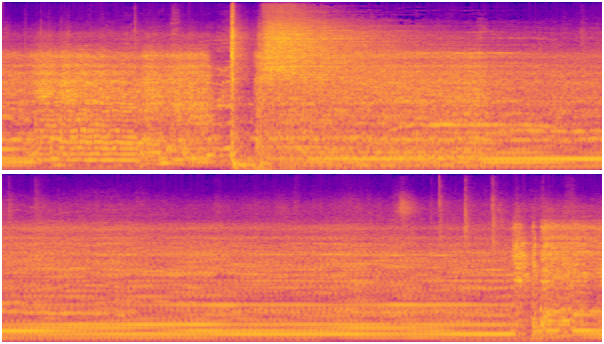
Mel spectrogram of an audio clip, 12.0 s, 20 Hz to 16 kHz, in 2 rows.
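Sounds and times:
distorted electric guitars chord: 0:00.0 - 0:09.8
cymbal crash: 0:02.6 - 0:04.2.

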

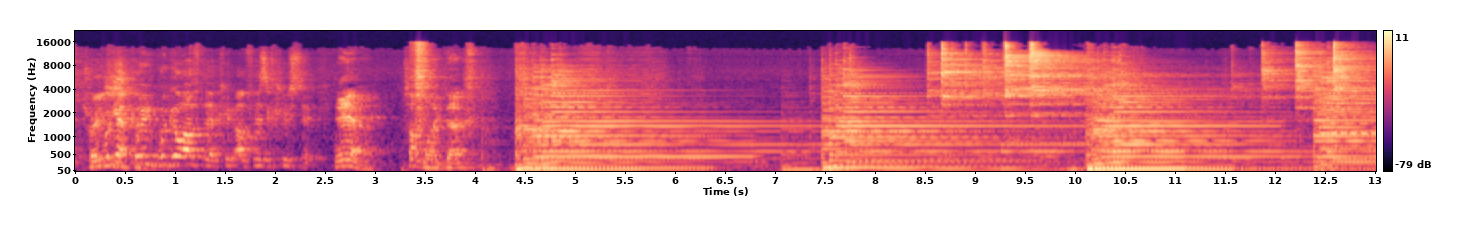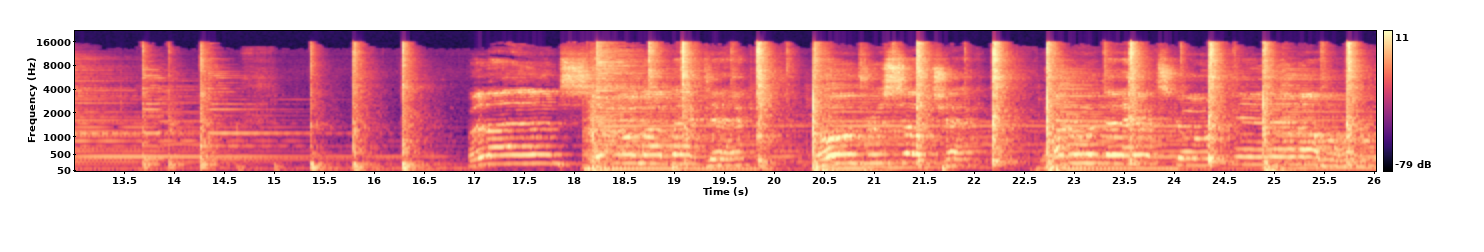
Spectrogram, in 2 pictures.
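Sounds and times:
acoustic guitars strumming chords: 0:04.4 - 0:26.0
drum kit hits: 0:13.6 - 0:16.7, 0:18.1 - 0:26.0.

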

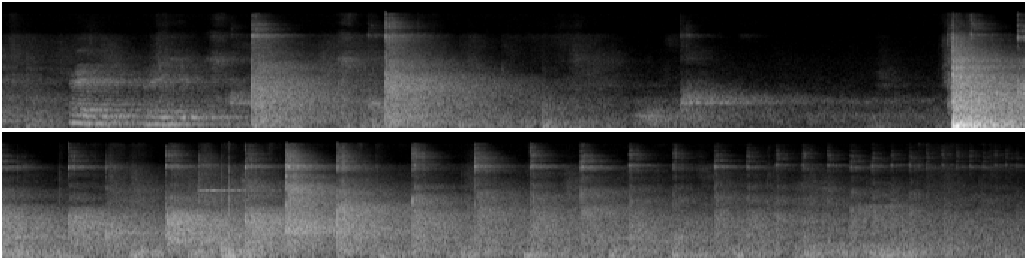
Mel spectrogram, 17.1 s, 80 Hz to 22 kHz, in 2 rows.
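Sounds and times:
ping pong ball hits: 0:01.9 - 0:03.7, 0:07.9 - 0:17.0
loud thud: 0:07.9 - 0:08.5.

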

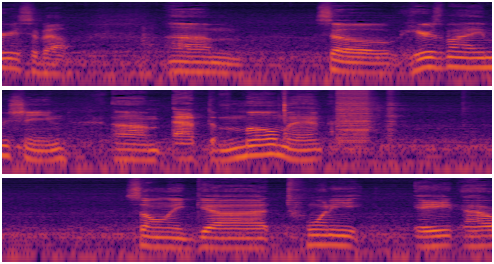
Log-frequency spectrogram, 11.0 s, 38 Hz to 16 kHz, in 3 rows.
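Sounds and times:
low steady machine hum: 0:00.0 - 0:11.0
buzzer-like tone: 0:06.1 - 0:06.7.

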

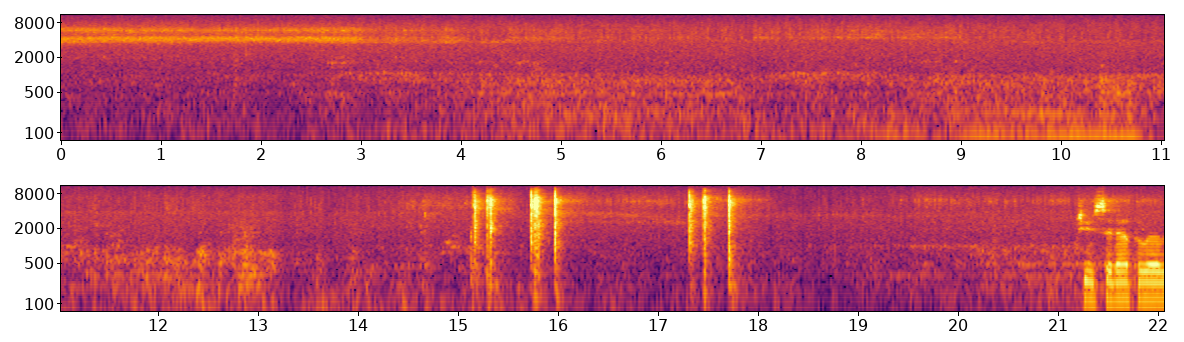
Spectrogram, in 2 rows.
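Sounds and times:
faint low hum: 0:00.0 - 0:22.0
sharp electric spark snaps: 0:15.1 - 0:16.2, 0:17.3 - 0:17.9.

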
